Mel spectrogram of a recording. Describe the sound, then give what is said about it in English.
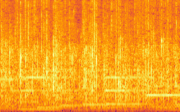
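An audience applauds in a steady, dense patter of many hands clapping at once, holding an even, moderate loudness for a couple of seconds with no voices rising above it. “Oh, by the way, before you clap, already the world is moving away from this e-books anyway.”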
